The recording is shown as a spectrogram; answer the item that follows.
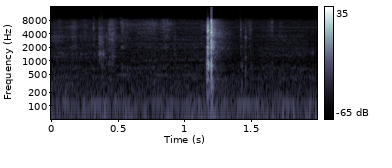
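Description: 2016-17 Fleer Showcase hockey cards being handled and slid behind one another in the hand, a faint rustle with one sharp card snap about a second in, over a low steady hum.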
